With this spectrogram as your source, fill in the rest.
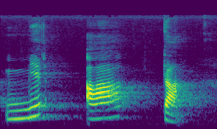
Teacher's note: Если они стоят после согласного, они обозначают 1 звук и смягчают предыдущий согласный. Например, в слове «мята» буква «я» обозначает звук «а», при этом смягчает предыдущий согласный «м»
